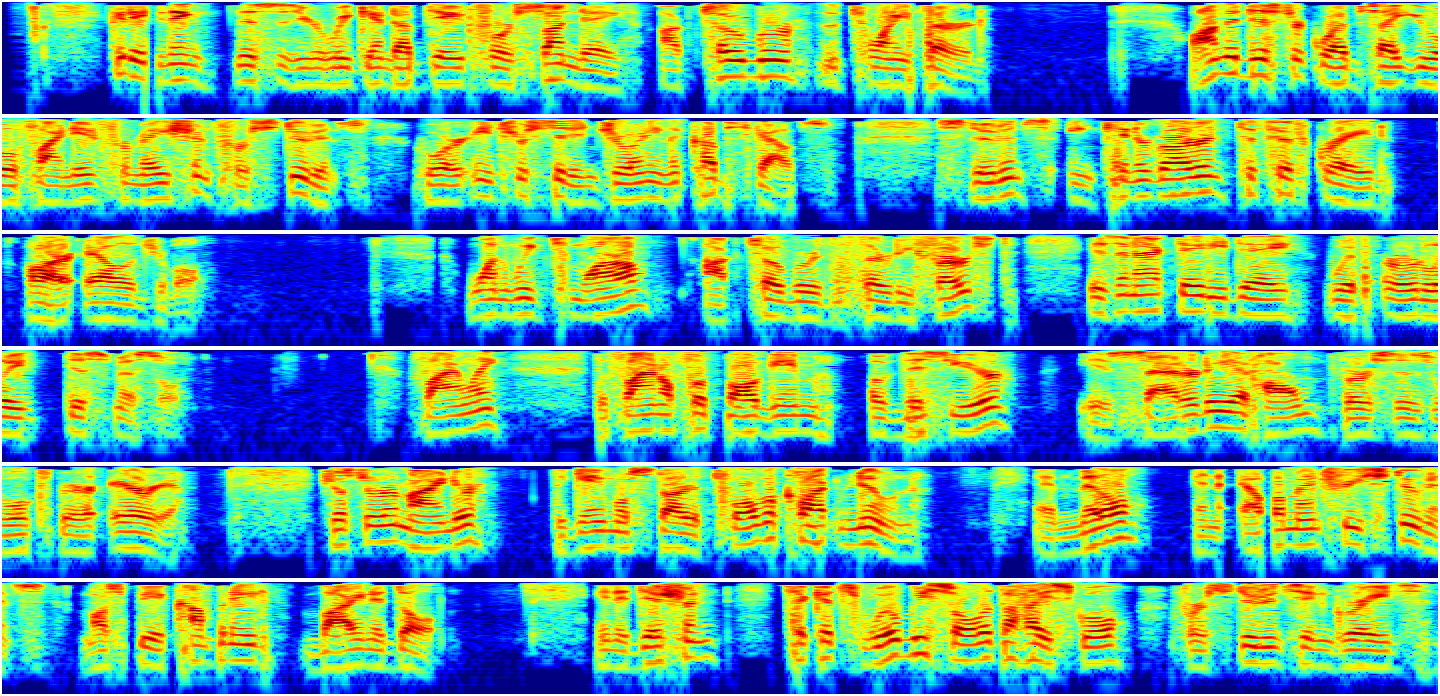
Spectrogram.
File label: Robocall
